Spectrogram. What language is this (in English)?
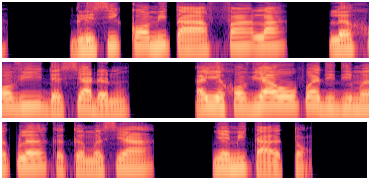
Ewe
